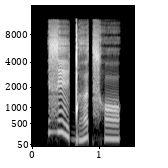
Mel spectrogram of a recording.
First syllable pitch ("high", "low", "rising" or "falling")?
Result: falling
